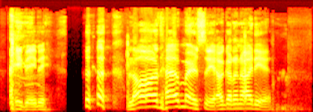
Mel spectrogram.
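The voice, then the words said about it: Steven Seagal impression, Memphis accent. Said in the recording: “That is Sensei Seagal doing a Memphis accent ... channeling his southern roots”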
